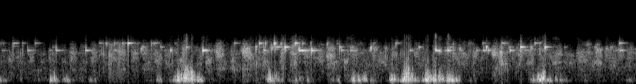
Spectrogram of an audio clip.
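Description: Jagdterriers and a fox terrier cross growling in short, irregular bursts as they bite and worry a badger.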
